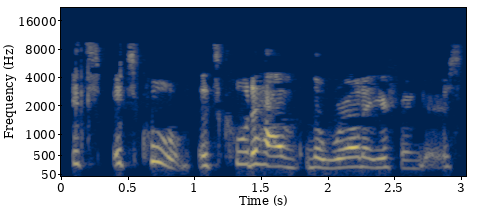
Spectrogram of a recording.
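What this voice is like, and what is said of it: American accent. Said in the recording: “they could just tell from my accent ... she's from the United States ... I can tell by your accent”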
